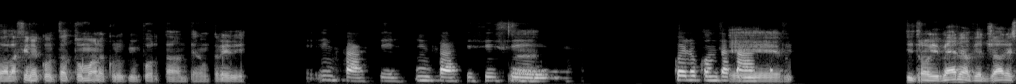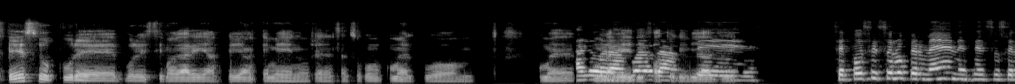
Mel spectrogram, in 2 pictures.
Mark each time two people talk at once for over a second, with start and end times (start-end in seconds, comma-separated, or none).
15.9-17.6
